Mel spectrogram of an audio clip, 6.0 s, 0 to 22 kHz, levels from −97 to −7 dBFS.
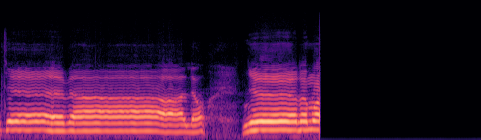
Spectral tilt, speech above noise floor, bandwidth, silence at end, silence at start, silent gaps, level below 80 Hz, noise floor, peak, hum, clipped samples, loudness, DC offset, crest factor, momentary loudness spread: -8.5 dB/octave; over 67 dB; 4.1 kHz; 2 s; 0 s; none; -66 dBFS; under -90 dBFS; -14 dBFS; 50 Hz at -55 dBFS; under 0.1%; -25 LUFS; under 0.1%; 12 dB; 11 LU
